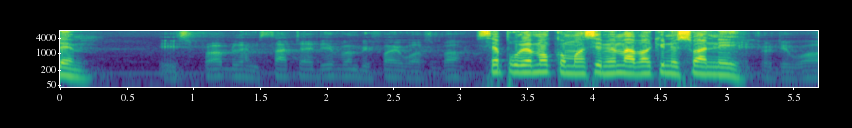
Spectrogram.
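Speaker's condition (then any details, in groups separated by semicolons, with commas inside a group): No condition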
